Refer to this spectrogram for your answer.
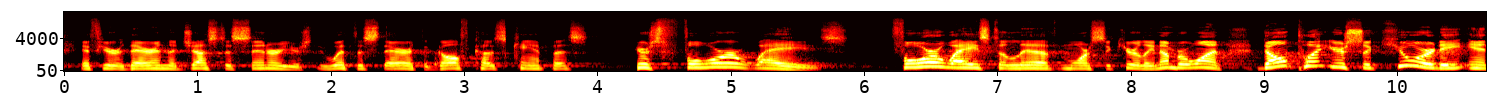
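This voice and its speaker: Lively in intonation, a man with a Texan accent speaks in a high pitch. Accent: Texan American English. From Northeast Texas. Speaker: pastor. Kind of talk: sermon. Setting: church service with congregation. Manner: animated.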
